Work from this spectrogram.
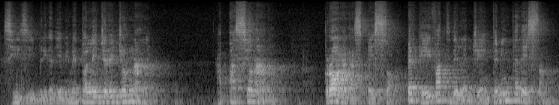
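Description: Simple southern italian man confessing in a radio monologue, rambly and repetitive, really lively pitch, big echoey hall far from mic. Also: unhurried, a little hiss or hum. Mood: rambling, subdued. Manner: rambling, repetitive, insistently addressing his listener. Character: simple-minded, rambling, eager male suspect confessing to police.

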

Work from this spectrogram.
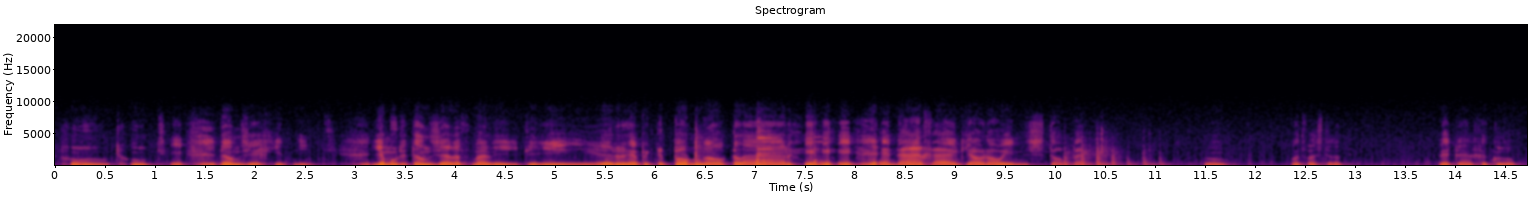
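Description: A man voicing a sly, greedy fox in a children's radio play, with a husky, menacing and mocking manner. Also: medium pitch, sing-song, takes it slowly, over music, pitched above the performer's own voice, low-quality recording. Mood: gloating, threatening, then wary, irritable. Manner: menacing, mocking, swooping delivery with chuckles. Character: sly, greedy, bullying male fox villain.

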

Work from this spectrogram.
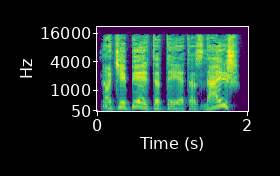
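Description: A male narrator acts out a domineering police chief in a crime audiobook. The voice sits fairly high, with a gravelly creak and a very dry, close sound. He interrogates with suspicion and hard authority. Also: very animated, a little slow, fairly bright tone, no room sound, full character voice. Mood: pressing. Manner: commanding, interrogating, barking orders. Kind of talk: dramatic audiobook character voice.

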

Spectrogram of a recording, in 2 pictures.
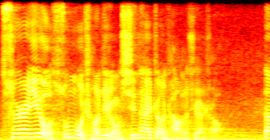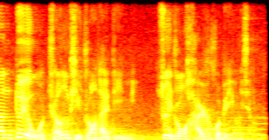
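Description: Theatrical, wry veteran gamer, lively delivery. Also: male voice, medium pitch, fast talker, faint music behind. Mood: wry analysis. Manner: theatrical, teasing, exclamatory. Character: wry, theatrical veteran esports team member, joking man. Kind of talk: Chinese radio drama acting.

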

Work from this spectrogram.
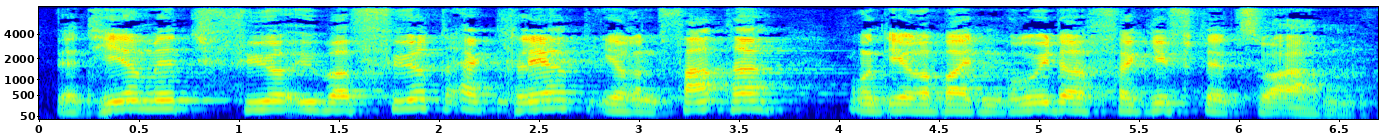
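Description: An actor playing a stern judge in a period radio drama, proclaiming formally and solemnly. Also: male voice, fairly high pitch, a bit bright. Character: stern male judge solemnly pronouncing a death sentence. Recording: echoey hall-like room.

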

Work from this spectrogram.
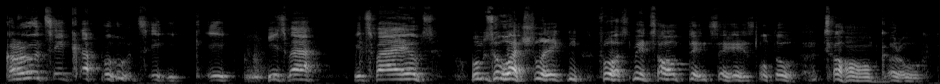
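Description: An actor playing a gluttonous, crude, clownish husband in a farcical radio play, with a Viennese Austrian accent and exaggerated, coarse delivery. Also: male voice, medium pitch. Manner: drawn-out, exaggerated, coarse delivery with big swings.

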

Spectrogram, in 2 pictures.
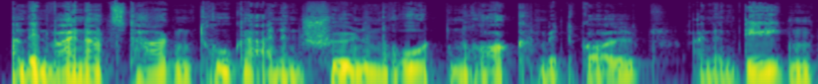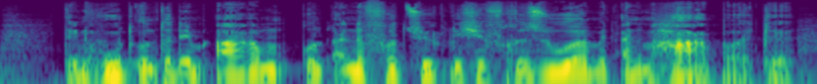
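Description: Male storyteller, low-pitched, measured and expressive, literary fairy tale, very dry close recording. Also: no echo. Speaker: narrator.

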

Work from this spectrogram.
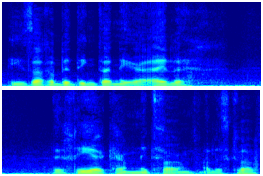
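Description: An actor playing a shrewd, easygoing older police commissioner who talks in a slow, wry, unhurried way. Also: male voice, deep voice, steady tone, mellow, slight background noise. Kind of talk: radio drama acting.

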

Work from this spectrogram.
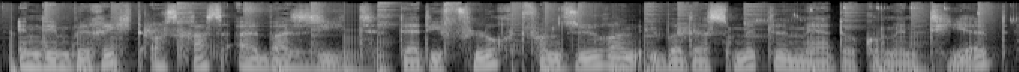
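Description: A man's voice: on the low side, expressive, moderate pace, dark tone. A man playing a formal, pedantic fact-checker dictating a letter in a radio drama. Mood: formal, careful. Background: prominent music.

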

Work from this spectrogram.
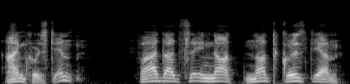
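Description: A man's voice: medium pitch, animated, slow, a bit bright, husky, no echo, dull audio, pitched above the performer's own voice, full character voice. A man voicing a polite but firm Japanese village headman in an audiobook, with a Japanese accent and clipped, broken English phrases. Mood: polite, halting.

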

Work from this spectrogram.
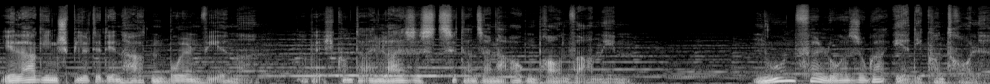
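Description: An actor playing a cynical, world-weary Soviet secret police officer in a German radio drama, sardonic and gravelly. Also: male voice, a bass voice, big pitch swings, a little slow, full character voice. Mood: wry, brooding. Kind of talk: German radio drama, first-person noir narration and dialogue. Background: music.

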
